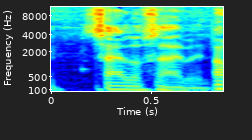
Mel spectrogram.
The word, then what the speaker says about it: psilocybin: Psilocybin. – Psilocybin.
